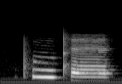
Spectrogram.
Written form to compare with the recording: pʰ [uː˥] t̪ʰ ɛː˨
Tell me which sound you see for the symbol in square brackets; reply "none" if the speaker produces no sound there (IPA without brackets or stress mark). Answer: uː˥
